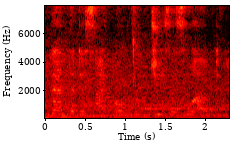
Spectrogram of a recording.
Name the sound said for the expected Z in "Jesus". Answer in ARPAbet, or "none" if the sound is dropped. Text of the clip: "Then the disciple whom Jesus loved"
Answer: Z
